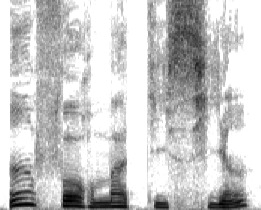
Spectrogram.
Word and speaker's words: informaticien: And the last group is IEN, informaticien, yin, yin, yin. So that's the way to pronounce this IEN, yin, yin, okay?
